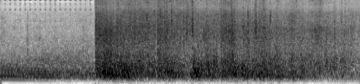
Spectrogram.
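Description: A car crashes through bushes and branches.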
